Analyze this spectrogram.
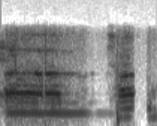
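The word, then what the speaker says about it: Thom Hartmann: It's spelled Thom. And his last name is Hartmann. I think he has two N's at the end of his name. Okay. Tom Hartman.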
